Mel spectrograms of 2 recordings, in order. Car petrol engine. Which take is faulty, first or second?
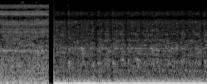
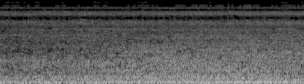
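second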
